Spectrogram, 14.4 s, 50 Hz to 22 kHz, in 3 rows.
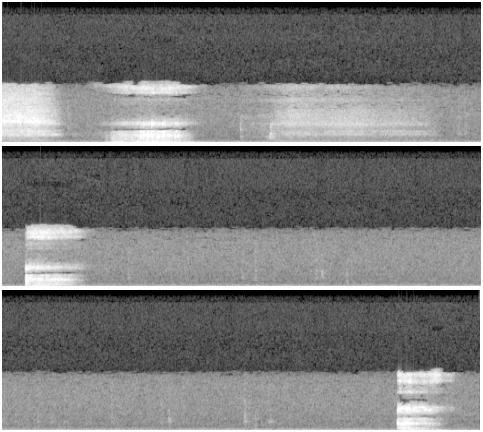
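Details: Real sleep recording from 8 years ago of a Japanese adult, who suspects a long-standing sleep disorder: loud, harsh snorting snores at uneven intervals with long quiet gaps over room hiss; irregular heavy snoring.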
